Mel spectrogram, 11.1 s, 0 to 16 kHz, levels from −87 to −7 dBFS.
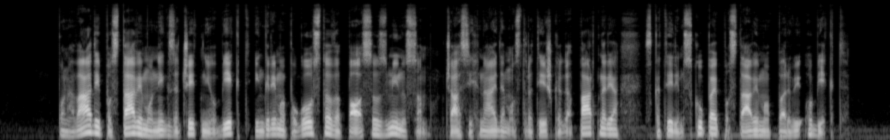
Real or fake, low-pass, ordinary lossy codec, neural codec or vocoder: real; 14.4 kHz; none; none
